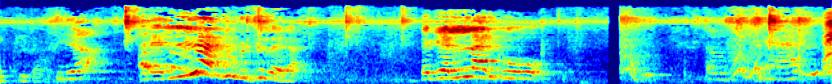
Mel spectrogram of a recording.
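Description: A young girl talking in several short phrases.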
